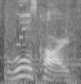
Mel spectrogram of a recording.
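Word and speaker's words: Rouxls Kaard: Nightfang says, "Rules card is pronounced rules card.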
